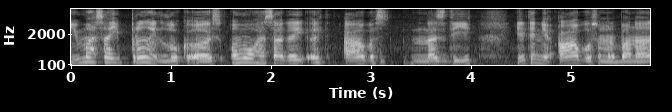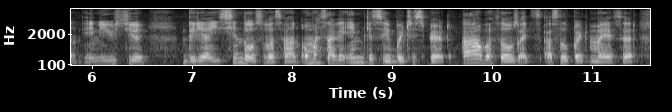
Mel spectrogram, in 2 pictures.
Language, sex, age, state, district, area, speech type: Kashmiri, male, 45-60, Jammu and Kashmir, Ganderbal, urban, spontaneous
